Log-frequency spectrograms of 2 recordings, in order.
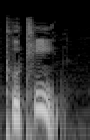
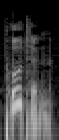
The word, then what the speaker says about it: poutine: The E is silent, and it's like Putin, kind of like the Russian dictator, but, you know, but Putin, that's the E is silent.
